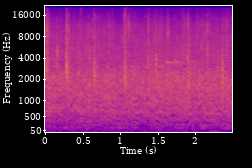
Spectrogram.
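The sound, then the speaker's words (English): Steady applause from a large concert audience calling for a second encore as conductor Manfred Honeck returns, a dense continuous patter of many hands clapping with occasional sharper claps standing out, sustained at an even level with no voices. “Well, applause there for”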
